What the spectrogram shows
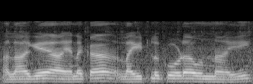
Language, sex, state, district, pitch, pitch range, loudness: Telugu, male, Telangana, Hyderabad, 130 Hz, 125-140 Hz, -15 LUFS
